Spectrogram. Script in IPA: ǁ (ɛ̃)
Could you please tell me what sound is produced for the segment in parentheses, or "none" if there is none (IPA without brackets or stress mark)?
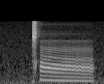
æ̃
